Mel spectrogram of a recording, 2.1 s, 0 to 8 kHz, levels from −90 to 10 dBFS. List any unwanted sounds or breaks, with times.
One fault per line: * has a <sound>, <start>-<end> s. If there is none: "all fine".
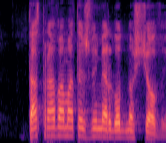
all fine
